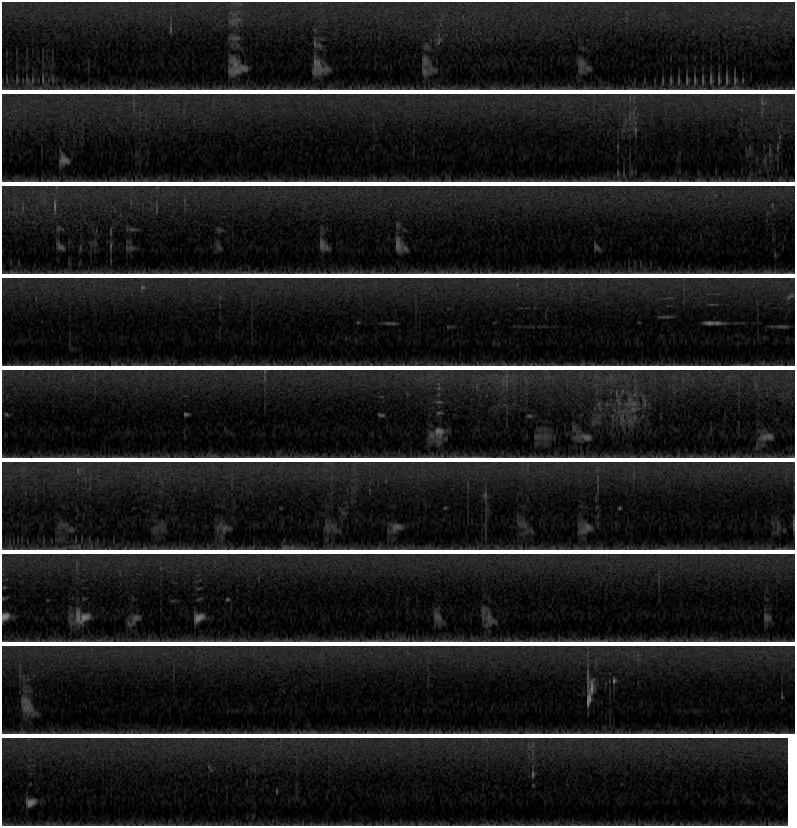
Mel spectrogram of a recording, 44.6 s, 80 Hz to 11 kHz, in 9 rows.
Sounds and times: common frogs 0.0 - 0.6
common toads 0.0 - 0.4
common toads 3.6 - 5.4
common frogs 3.6 - 5.9
common frogs 22.5 - 28.7

